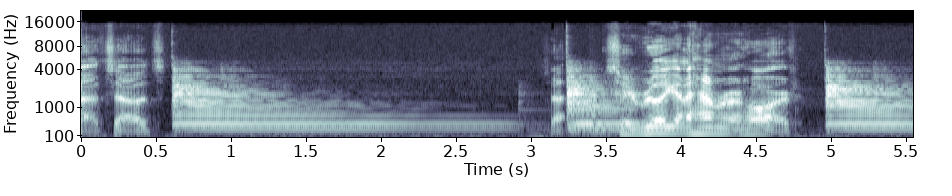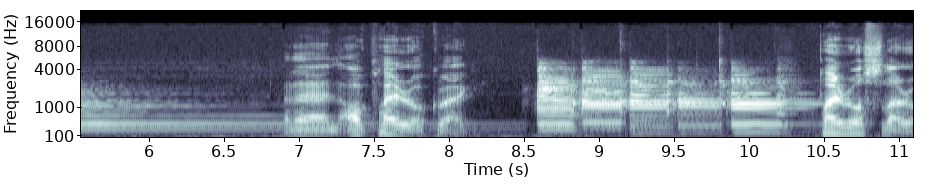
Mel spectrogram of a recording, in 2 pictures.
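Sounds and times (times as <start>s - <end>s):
electric guitar picked notes: 0.6s - 11.0s.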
